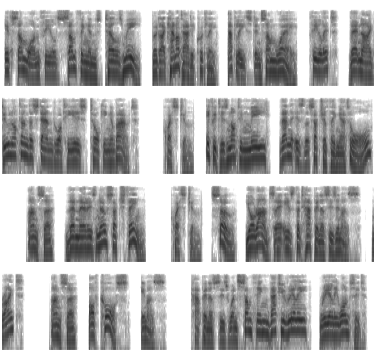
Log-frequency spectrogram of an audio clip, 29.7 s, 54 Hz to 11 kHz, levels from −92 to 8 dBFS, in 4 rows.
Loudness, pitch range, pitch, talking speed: -20 LUFS, 110-150 Hz, 130 Hz, 150 wpm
